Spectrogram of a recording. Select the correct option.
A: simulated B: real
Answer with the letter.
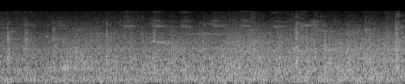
B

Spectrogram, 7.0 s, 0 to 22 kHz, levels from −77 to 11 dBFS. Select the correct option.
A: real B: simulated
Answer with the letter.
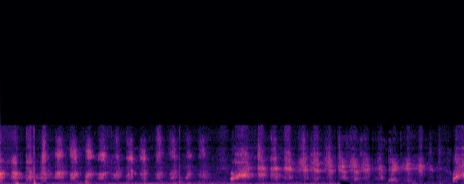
B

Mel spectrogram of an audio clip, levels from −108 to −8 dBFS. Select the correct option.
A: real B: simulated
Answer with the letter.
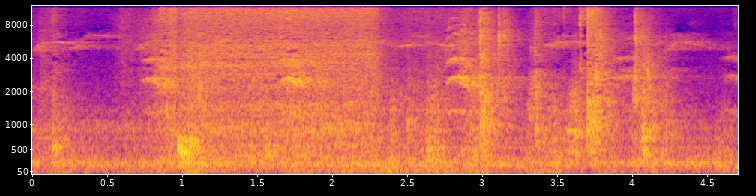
A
